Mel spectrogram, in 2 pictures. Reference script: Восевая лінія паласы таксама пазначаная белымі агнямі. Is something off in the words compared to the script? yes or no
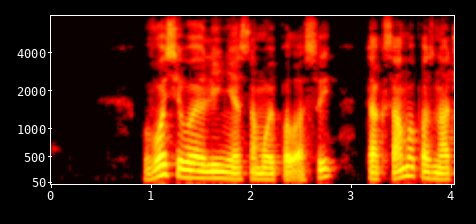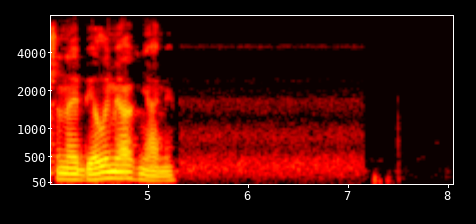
yes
